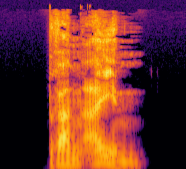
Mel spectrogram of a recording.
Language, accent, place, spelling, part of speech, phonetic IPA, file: German, Germany, Berlin, drang ein, verb, [ˌdʁaŋ ˈaɪ̯n], De-drang ein.ogg
- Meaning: first/third-person singular preterite of eindringen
